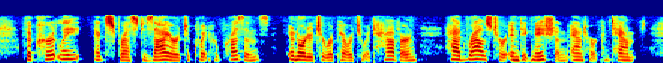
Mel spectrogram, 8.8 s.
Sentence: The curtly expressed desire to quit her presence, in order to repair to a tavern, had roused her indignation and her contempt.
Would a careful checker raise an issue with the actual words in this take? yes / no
no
